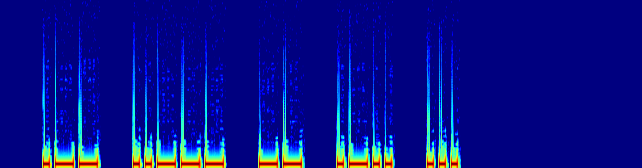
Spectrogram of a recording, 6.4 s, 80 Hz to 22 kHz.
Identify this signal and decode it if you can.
Morse code, heard as a keyed tone, about 20 wpm, spaced as for 15 wpm, 700 Hz. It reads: W2MLS
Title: 122 Lesson 20g - Number 3 - Call Signs 20wpm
